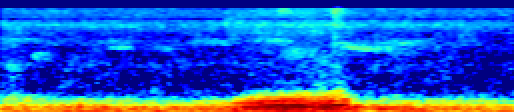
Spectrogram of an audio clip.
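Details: Short, low meow from a cat of a warehouse cat family: a brief rising-falling tone lasting about half a second, heard over a constant low-pitched rumble.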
